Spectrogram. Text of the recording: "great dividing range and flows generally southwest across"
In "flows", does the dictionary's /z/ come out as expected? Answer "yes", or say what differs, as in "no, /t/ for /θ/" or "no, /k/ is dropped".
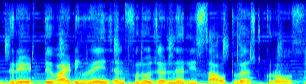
no, /z/ is dropped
